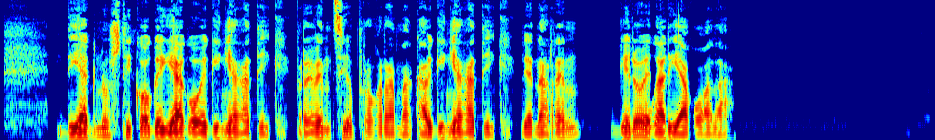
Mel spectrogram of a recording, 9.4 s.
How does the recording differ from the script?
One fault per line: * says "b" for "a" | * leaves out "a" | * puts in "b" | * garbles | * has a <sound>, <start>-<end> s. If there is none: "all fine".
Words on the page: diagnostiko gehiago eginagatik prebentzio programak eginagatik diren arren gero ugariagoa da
all fine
